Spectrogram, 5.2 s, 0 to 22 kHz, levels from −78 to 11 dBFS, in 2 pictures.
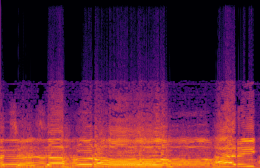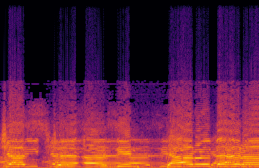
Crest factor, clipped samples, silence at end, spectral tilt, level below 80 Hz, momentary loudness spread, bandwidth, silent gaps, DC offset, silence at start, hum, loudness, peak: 6 dB; 5%; 0 s; -2.5 dB/octave; -34 dBFS; 4 LU; 16 kHz; none; 8%; 0 s; none; -5 LUFS; 0 dBFS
